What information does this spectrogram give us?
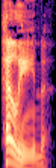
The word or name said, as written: hellene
